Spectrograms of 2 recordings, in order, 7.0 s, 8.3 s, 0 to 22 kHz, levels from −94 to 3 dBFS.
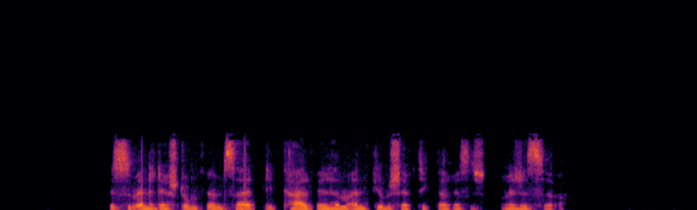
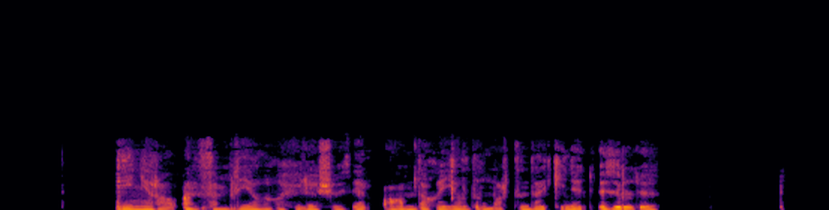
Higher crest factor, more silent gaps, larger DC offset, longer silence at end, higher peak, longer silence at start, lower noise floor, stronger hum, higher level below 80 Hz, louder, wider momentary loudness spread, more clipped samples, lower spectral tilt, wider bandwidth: about the same, 18 dB vs 22 dB; second, 4.94-5.00 s vs 3.71-3.83 s, 5.09-5.14 s, 5.95-5.99 s; neither; second, 1.35 s vs 1.75 s; second, -18 dBFS vs -12 dBFS; about the same, 1.1 s vs 1.15 s; about the same, under -90 dBFS vs under -90 dBFS; neither; second, -74 dBFS vs -66 dBFS; about the same, -34 LUFS vs -33 LUFS; about the same, 10 LU vs 10 LU; neither; second, -4 dB/octave vs -7 dB/octave; about the same, 7.8 kHz vs 7.8 kHz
